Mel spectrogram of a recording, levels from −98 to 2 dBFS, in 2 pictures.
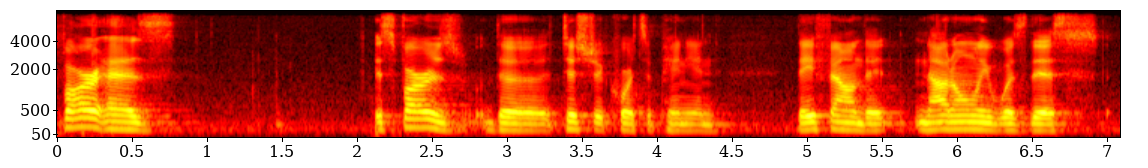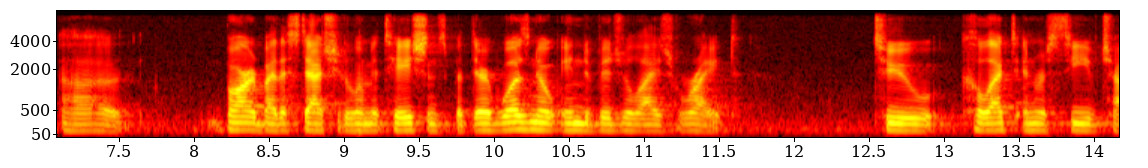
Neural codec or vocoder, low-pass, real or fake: none; 7.2 kHz; real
